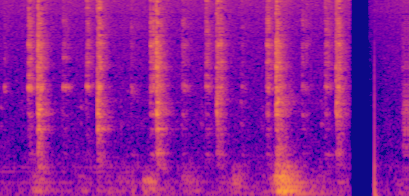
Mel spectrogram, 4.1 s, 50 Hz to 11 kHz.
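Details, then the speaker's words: 1940s Manufrance box clock with Saint Etienne chimes and a standard 1940s Girod movement with long pendulum: ticking intermittently goes out of beat, then recovers. Nearly half the escape wheel teeth are short or bent, a fault present as received. Worn escape wheel. "If you stand next to this clock and you closely listen to it ticking, you might notice that at some point it gets out of beat and then it comes back to normal. Nearly half of the escape wheel teeth are shorter or bent."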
